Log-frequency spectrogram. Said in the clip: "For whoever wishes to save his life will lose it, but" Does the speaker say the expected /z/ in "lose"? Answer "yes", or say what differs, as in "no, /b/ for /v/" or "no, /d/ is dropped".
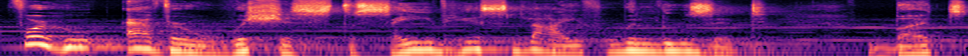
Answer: yes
